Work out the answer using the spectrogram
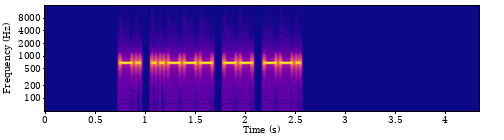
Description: Morse code, heard as a keyed tone, about 30 wpm, 700 Hz. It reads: N2MG
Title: USA Call Signs - 4 Characters - Repeated 3x - 30wpm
